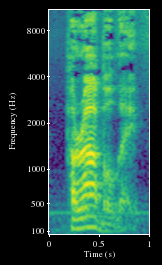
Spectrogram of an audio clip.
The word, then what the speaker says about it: parabole: This is the Greek word parabole. Parabole, P-A-R-A-B-O-L-E. It's pronounced parabole.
